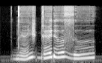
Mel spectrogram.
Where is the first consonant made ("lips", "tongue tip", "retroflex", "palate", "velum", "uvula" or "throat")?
tongue tip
